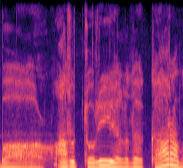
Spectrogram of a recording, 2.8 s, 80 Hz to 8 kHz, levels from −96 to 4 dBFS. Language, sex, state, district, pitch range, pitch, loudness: Chakma, male, Tripura, Unakoti, 175-220 Hz, 190 Hz, -15 LUFS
